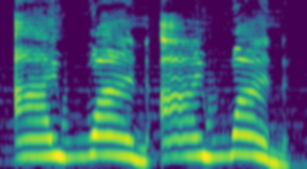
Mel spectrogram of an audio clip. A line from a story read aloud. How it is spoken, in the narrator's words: shouted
